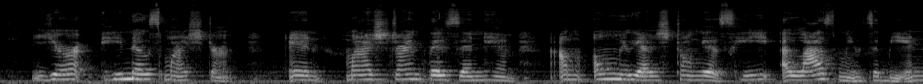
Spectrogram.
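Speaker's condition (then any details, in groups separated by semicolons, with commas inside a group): Traumatic brain injury; cerebellar tumor near brainstem, affecting movement and speech; almost 10 years post injury; could not push out sound, ongoing speech muscle strengthening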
